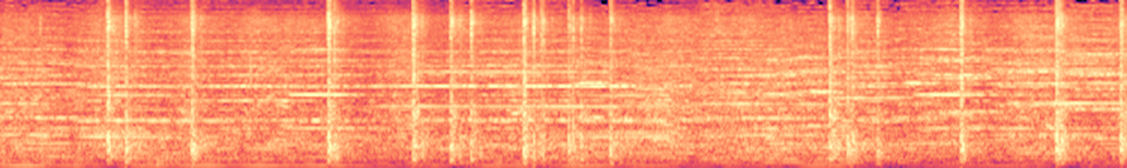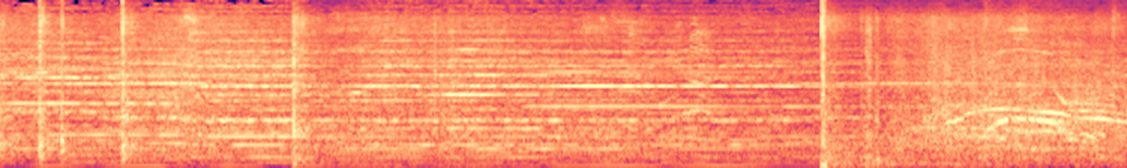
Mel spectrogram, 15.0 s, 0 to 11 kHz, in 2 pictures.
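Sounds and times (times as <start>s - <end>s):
fireworks bangs and crackles: 0.0s - 10.0s, 13.0s - 14.3s
background music: 0.0s - 15.0s.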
